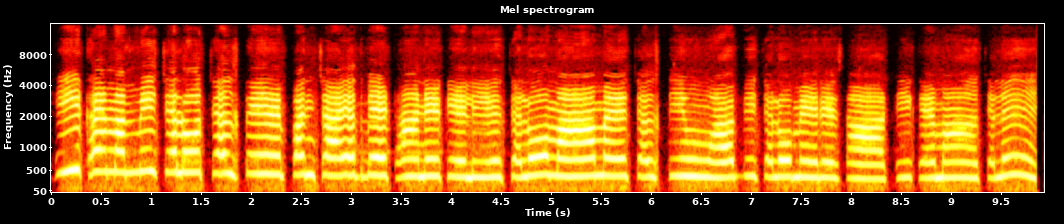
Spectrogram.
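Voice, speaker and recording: A whiny young tomato girl, voiced by a woman in a homemade comedy skit, pleading tearfully with her mother. The pitch is very high and bright, and the pace is drawn out. Faint noise runs behind it. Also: flat delivery, takes it slowly, few pauses, full character voice.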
